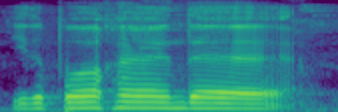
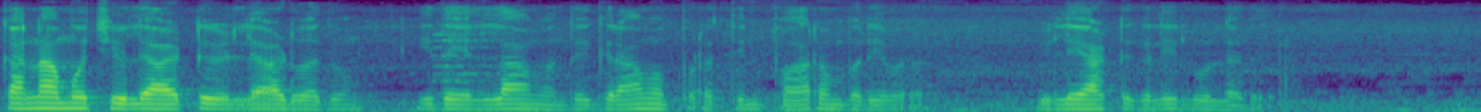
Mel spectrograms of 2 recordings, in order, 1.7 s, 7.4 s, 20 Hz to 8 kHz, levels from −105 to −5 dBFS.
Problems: background sounds at intervals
